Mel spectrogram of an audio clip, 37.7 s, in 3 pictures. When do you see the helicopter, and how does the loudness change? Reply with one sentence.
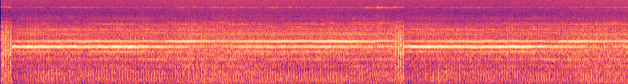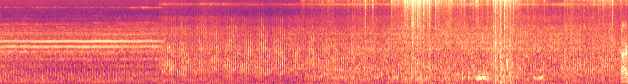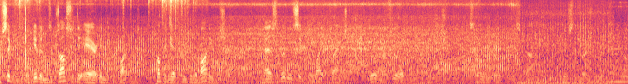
The helicopter can be heard from 0.0 to 37.6 s, at a steady volume.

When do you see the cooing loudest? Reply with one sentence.
The volume of the cooing peaks at 22 seconds.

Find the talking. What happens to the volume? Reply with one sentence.
The volume of the talking goes down.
